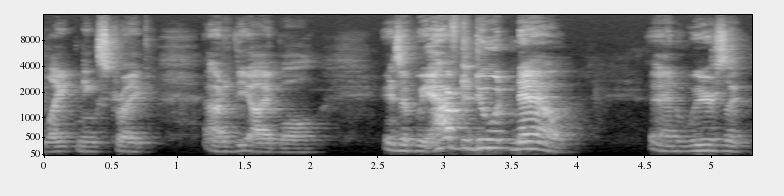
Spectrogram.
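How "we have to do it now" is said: urgent shout. Acted. Urgent call before the jump.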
